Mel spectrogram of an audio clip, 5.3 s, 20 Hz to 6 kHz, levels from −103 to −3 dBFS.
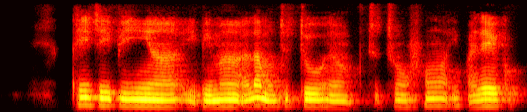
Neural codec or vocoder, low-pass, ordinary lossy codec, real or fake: codec, 24 kHz, 0.5 kbps, DualCodec; 5.4 kHz; none; fake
